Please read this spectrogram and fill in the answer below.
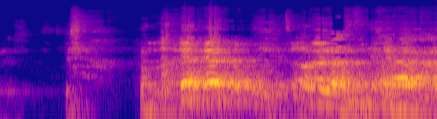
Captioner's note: both laugh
